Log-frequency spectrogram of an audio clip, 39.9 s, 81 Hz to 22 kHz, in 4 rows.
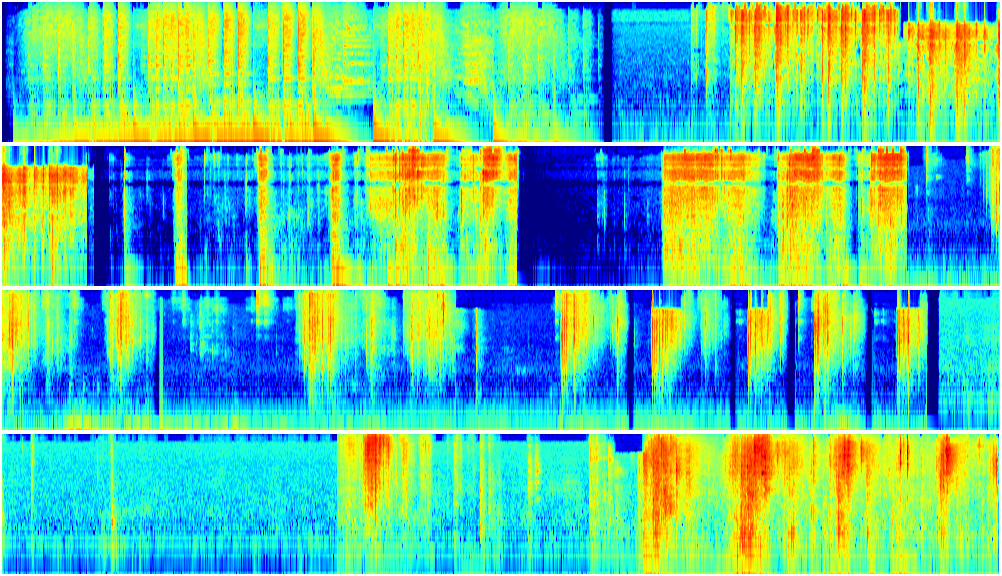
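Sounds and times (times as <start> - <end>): slime crackling and crunching: 7.0 - 10.9, 19.8 - 21.5, 22.9 - 24.9, 25.5 - 29.2, 33.3 - 34.0, 36.3 - 39.9.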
